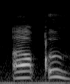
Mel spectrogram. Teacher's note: حرف قاف پر جزم ہے، لہٰذا اس کو ہم کیسے پڑھیں گے؟ قلقلہ کے ساتھ، یعنی جنبش کے ساتھ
